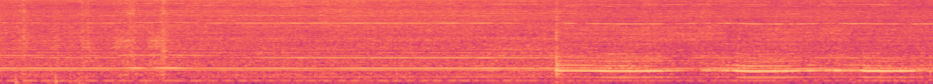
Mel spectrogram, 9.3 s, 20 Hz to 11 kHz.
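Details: Dirt Devil Quick-Lite Cyclonic (UD20020) vacuum after service, brushroll checked fine: clicks on to a steady high motor whine with airy rush, pitch wavering slightly as it's moved; running smoothly.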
